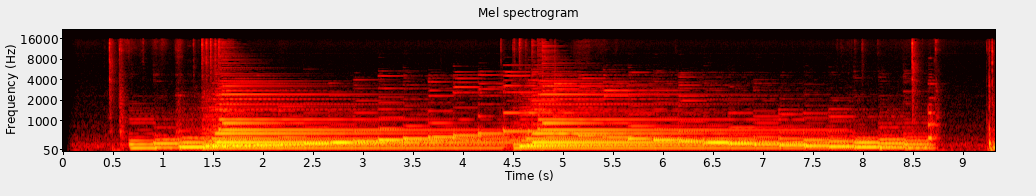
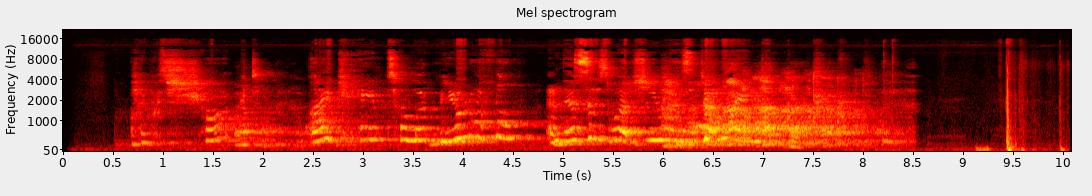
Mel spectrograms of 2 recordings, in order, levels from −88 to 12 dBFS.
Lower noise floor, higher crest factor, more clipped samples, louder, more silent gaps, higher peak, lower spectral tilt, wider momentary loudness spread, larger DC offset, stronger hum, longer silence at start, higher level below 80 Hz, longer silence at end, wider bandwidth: second, -54 dBFS vs -58 dBFS; about the same, 16 dB vs 20 dB; neither; about the same, -23 LUFS vs -24 LUFS; neither; about the same, -6 dBFS vs -6 dBFS; first, -8 dB/octave vs -3 dB/octave; second, 11 LU vs 17 LU; neither; neither; second, 0.45 s vs 0.7 s; second, -60 dBFS vs -46 dBFS; about the same, 0 s vs 0.05 s; about the same, 16.5 kHz vs 16.5 kHz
